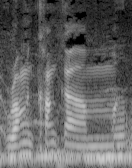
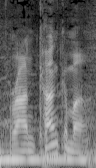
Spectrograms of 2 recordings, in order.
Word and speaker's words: Ronkonkoma: Ronkonkoma. – I think it's Ronkonkoma. Oh, you got it. What was it? – Ronkonkoma. – Say it again. – Ronkonkoma.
